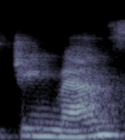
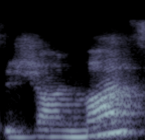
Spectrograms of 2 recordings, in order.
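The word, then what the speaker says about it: Jeanne-Mance: And we're going to laugh because I pronounce Jean Mans like the Greeners. I know it's Jean Mans.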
